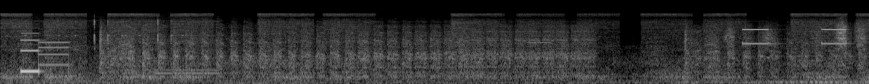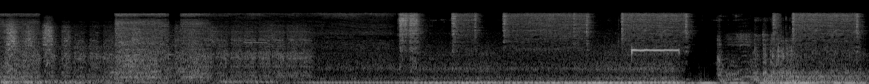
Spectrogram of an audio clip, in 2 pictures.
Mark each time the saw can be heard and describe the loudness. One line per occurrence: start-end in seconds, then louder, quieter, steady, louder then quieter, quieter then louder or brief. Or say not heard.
6.9-11.5 louder then quieter.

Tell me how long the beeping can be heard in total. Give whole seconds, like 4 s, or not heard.
4 s.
